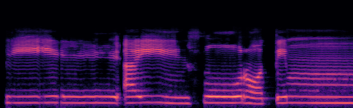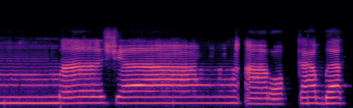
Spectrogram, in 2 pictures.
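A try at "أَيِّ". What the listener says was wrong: Ya, ayyi kasrohnya selesaikan ayyi ayyi. Selesaikan kasrohnya ya.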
